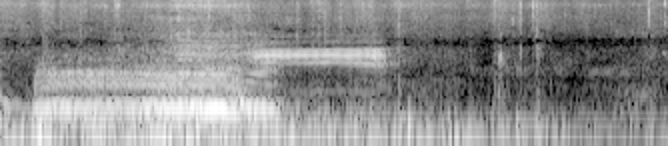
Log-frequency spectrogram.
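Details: A cow eating grass lets out one long, deep moo that shifts upward into a higher, nasal tail near the end, then quiet grazing noises follow.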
